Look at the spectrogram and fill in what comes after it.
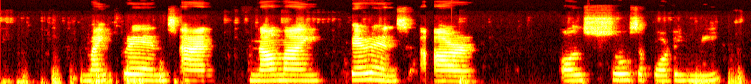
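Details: Adult woman who has stammered since age six, interviewed in a podcast; stammering.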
